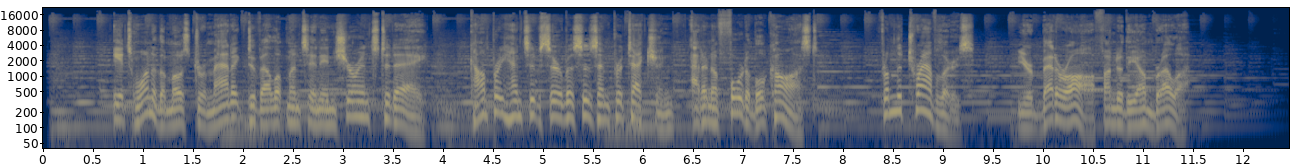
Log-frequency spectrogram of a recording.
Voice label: TRAVEL -- Corporate, Traditional announcer; voiceover; travelers

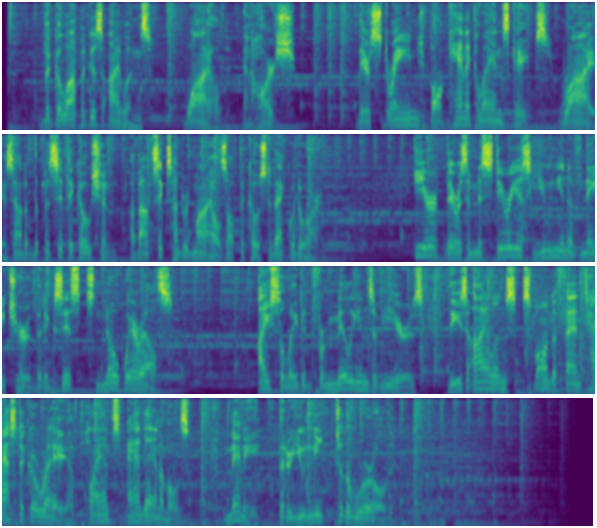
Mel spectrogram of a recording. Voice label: TRAVEL/NATURE -- Documentary, Mysterious; galapagos

